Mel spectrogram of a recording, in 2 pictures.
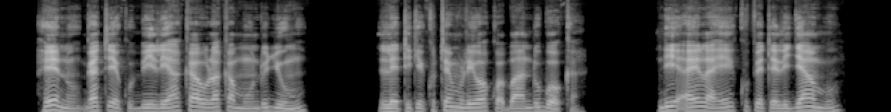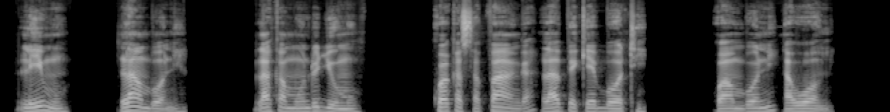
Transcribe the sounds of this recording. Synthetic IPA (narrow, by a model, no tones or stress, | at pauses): hɛnuŋɡatiɛkubilihakaulakamunduɟumu | lɛtikikutɛmuliwakwabandubɔka̰ | ndia̰hɛlahɛkupɛtɛliɟambu | limu | lambɔni | lakamunduɟumu | kwakasapaŋɡalapɛkɛbɔtʰi | wambɔninawɔmi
